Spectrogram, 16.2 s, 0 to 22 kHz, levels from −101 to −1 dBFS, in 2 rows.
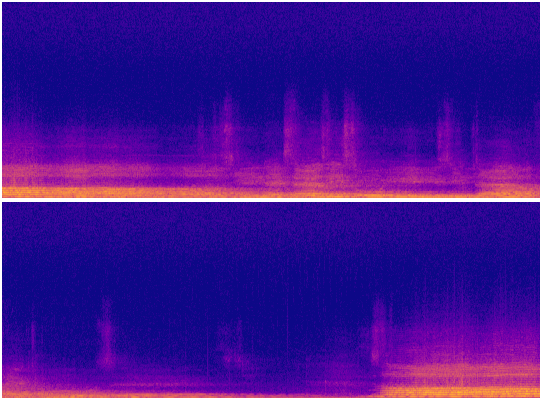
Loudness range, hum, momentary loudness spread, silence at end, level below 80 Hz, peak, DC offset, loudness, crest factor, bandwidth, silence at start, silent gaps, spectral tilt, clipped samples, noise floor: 16 LU; none; 17 LU; 0 s; -52 dBFS; -10 dBFS; under 0.1%; -28 LUFS; 18 dB; 8.6 kHz; 0 s; none; -8.5 dB/octave; under 0.1%; -50 dBFS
